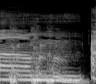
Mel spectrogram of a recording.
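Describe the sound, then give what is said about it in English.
A single throat clearing: a low, strained voiced rasp held for most of a second, sliding slightly downward, then ending in a short breathy huff. Fairly loud, with no talking. “It's just me clearing my throat.”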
